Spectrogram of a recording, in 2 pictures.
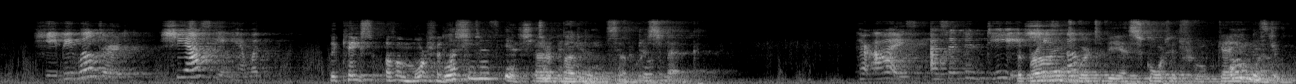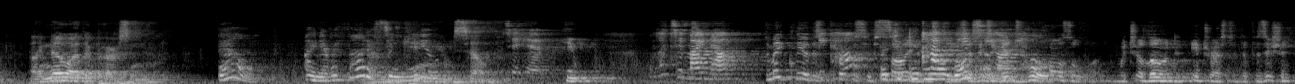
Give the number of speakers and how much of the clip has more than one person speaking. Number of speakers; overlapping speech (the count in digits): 4, about 36%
